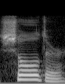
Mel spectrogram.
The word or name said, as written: shoulder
